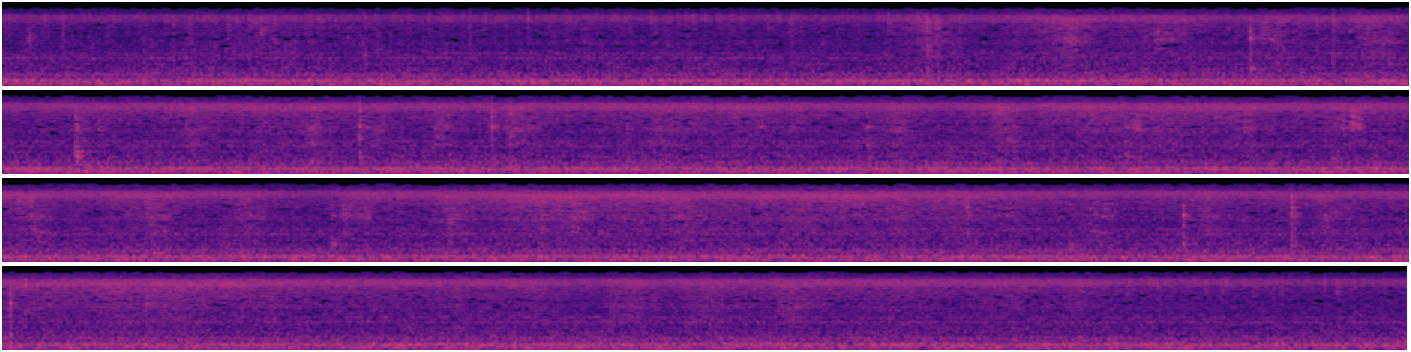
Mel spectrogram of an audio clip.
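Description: Fried rice sizzling in a wok with a steady high hiss, while a metal spatula stirs and scrapes through it, making frequent light scrapes and taps against the pan.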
